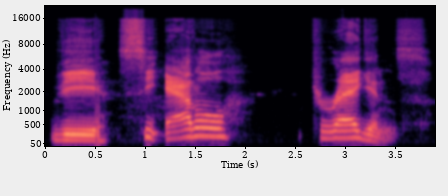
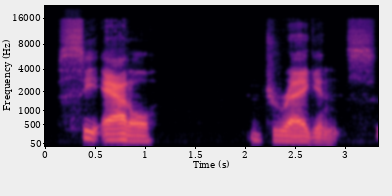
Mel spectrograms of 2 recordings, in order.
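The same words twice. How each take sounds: First: Slow, higher sports announcer call. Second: Said in the usual way. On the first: Pretend. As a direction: stretch the name out grandly. Announcing team names.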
